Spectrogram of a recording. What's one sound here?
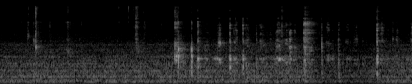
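An egg cracks against a dish.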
